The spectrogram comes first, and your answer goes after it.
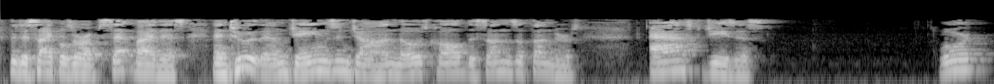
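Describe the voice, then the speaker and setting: A male preacher delivers a sermon in a mid-pitched voice. His phrasing is measured and emphatic, set off by deliberate pauses. The sound is strongly roomy and a little dull. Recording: echoey room, slightly dull sound.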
